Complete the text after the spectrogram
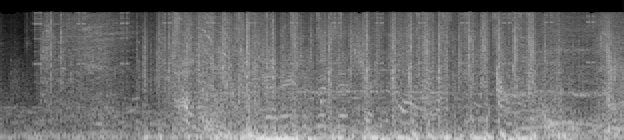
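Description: A sci-fi energy weapon crackles and buzzes in rapid bursts.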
